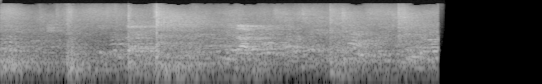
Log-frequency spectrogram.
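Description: Children and adults talk and call out in a large echoing hall.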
